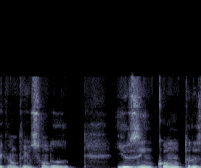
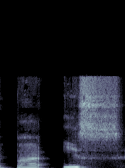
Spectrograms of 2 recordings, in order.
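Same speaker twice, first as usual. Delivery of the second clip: país split in two, with the Í held apart; stress on Í. Shown as a demonstration. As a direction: separate "país" before the stressed ís. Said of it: "como o i é forte".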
